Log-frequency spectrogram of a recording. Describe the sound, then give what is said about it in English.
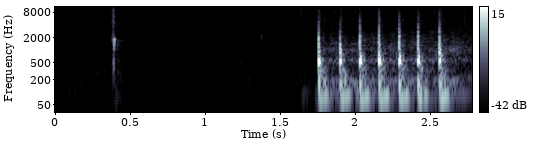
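A single light tap, a pause, then a quick run of about seven loud, evenly spaced, heavy knocks on the door of a gate, with no one speaking. “Verse 13, when he knocked at the door of the gate, a servant girl recognizes, verse 14, Peter's voice.”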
